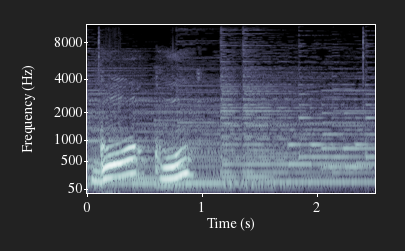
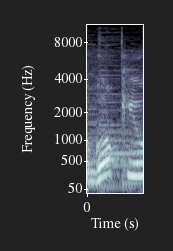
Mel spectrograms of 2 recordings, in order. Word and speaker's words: Goku: 5 is pronounced as Go, and 9 is pronounced as Q. So kapag pinagsama mo, magiging Goku. Ayan. Go and Q. So Goku or Goku.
